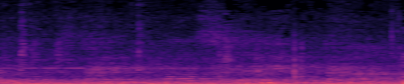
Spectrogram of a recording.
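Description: Store background: faint chatter from other voices over a steady low rumble, with no distinct event standing out.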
